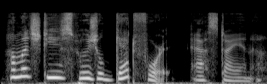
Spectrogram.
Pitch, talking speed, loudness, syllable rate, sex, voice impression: 245 Hz, 245 wpm, -16 LUFS, 6.0 syllables/s, female, feminine, adult-like, tensed, powerful, clear, fluent, intellectual, slightly friendly, lively, intense, sharp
